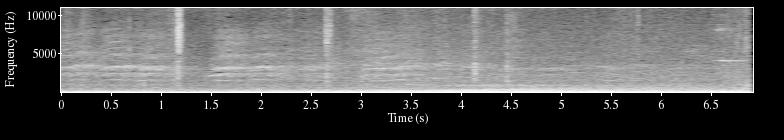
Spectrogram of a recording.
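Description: A motor vehicle's engine running, a low rumble that grows louder about three seconds in. Three sharp clicks come about a second and a half apart.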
